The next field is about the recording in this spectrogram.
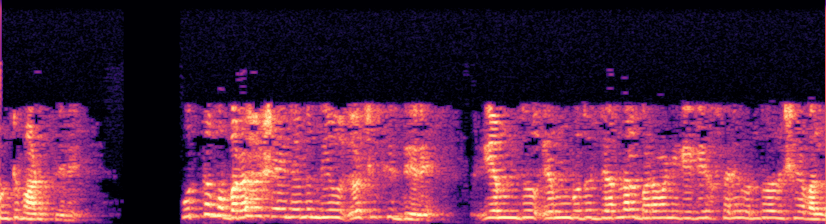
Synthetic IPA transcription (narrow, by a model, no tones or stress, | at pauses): uɳʈumaːɽut̪ːiːɾi | ut̪ːɐmɐbɐɾɐɦɐʂɐjɐnjɐnːuniːʋujo̞ːt͡ʃisid̪ːiːɾi | emd̪uʔembud̪ud͡ʒɐɾnɐlbɐɾɐʋɐɳiɡeɡesɐɾiond̪oʋiʂɐjɐʋɐlːɐ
